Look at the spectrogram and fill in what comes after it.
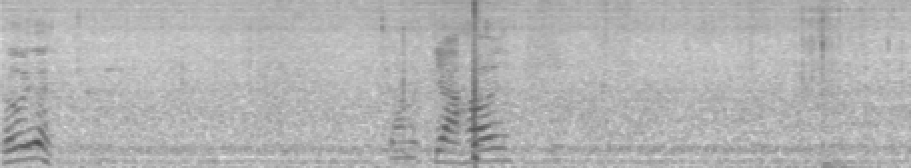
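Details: Honey bees keep up a constant low buzzing drone while short bursts of Khmer speech break in at the start and around the middle.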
